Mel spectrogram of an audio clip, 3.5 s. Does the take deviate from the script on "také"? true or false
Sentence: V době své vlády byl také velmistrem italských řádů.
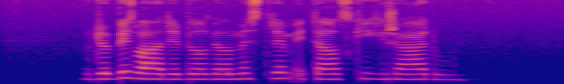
true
